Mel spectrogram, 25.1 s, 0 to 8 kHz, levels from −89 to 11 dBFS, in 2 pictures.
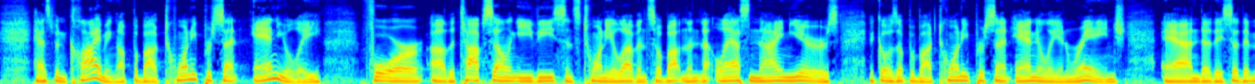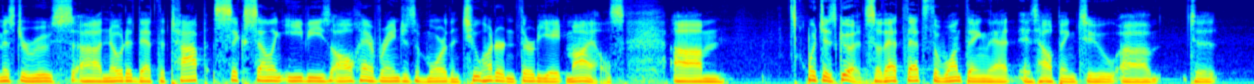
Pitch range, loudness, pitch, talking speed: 105-125 Hz, -18 LUFS, 115 Hz, 165 wpm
